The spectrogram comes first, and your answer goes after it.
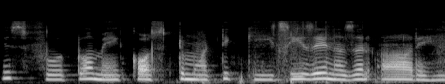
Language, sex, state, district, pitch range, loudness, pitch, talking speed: Hindi, female, Madhya Pradesh, Umaria, 215-250 Hz, -18 LUFS, 225 Hz, 120 wpm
